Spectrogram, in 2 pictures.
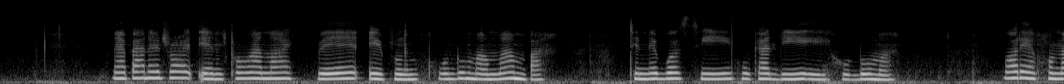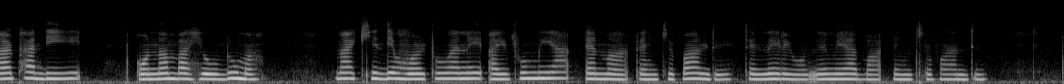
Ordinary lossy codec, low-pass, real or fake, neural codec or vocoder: none; 9.9 kHz; fake; codec, 24 kHz, 0.9 kbps, WavTokenizer, small release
